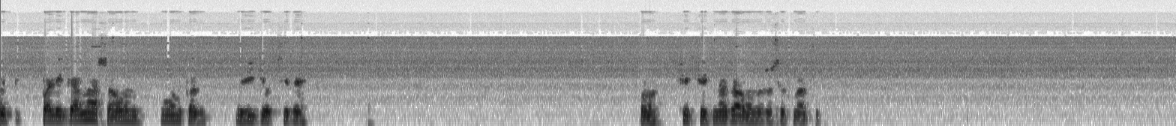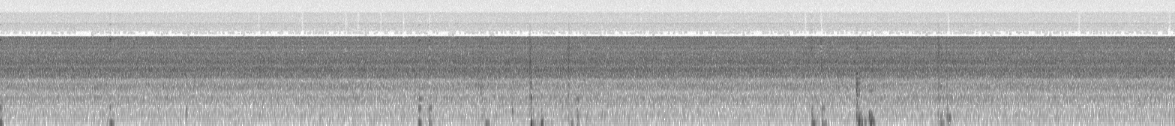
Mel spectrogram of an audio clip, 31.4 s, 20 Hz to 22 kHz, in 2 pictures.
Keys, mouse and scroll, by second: 1.4-3.1 drag, 4.0-7.2 drag, 9.4-12.9 drag, 15.7-19.2 drag, 21.2-24.9 drag, 26.5-29.7 drag.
